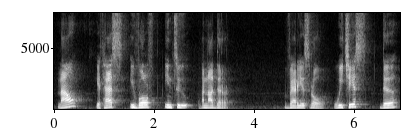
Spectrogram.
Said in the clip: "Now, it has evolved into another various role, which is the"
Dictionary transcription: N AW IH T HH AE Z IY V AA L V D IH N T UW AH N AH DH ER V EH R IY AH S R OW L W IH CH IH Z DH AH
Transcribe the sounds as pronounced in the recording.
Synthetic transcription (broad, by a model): N AW IH T HH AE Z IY V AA L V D IH N T UW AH N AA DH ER V EH R IY AH S R OW L W IH CH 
